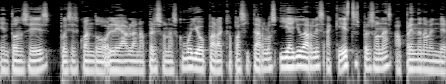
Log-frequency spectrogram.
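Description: In a very clean recording with a silent background and a dry, close sound with no echo, a man with a fairly low pitch and a normal speaking voice talks with fairly even intonation and hardly any pauses. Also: moderate pace. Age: 20s. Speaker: entrepreneur podcast host. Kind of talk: solo podcast monologue.

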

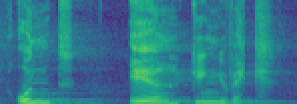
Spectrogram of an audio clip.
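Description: His tone dark and mellow, a man speaks with lively intonation. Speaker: preacher. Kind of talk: sermon. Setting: church. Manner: earnest, emphatic; fluent preaching delivery, firm and urgent.

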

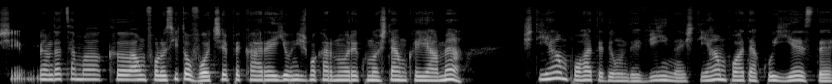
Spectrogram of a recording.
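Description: A woman speaks at a moderate pace with a dark, mellow tone and medium pitch. The very clean recording has a silent background and a dry, close sound with no echo. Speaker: podcast host and trainer. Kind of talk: solo podcast monologue. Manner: talkative.

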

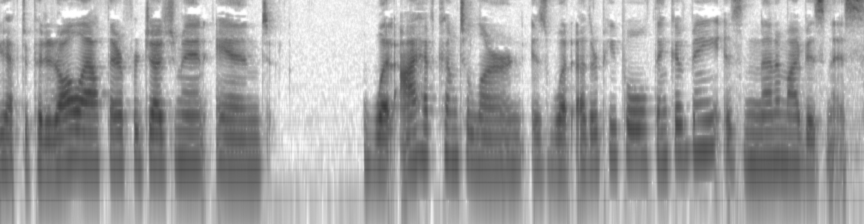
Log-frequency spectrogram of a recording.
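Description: An ordinary speaking voice from a woman, medium in pitch, at a moderate pace with fairly even intonation. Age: 40s. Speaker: podcaster. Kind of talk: casual monologue.

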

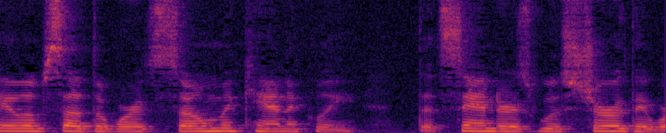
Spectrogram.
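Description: A passage is read aloud in a natural voice.

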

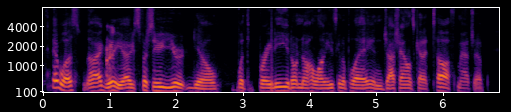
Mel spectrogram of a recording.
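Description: A man talks at a medium pitch with a dark, mellow tone. He leaves hardly any pauses. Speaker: podcast host. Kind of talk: casual comedic banter. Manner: animated, joking.

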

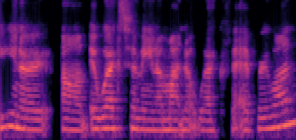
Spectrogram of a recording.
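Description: A woman's bright, sharp voice in an Australian accent, on a very clean recording with a silent background. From Australia (Townsville, Queensland). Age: 20s. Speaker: professional tennis player. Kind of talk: interview.

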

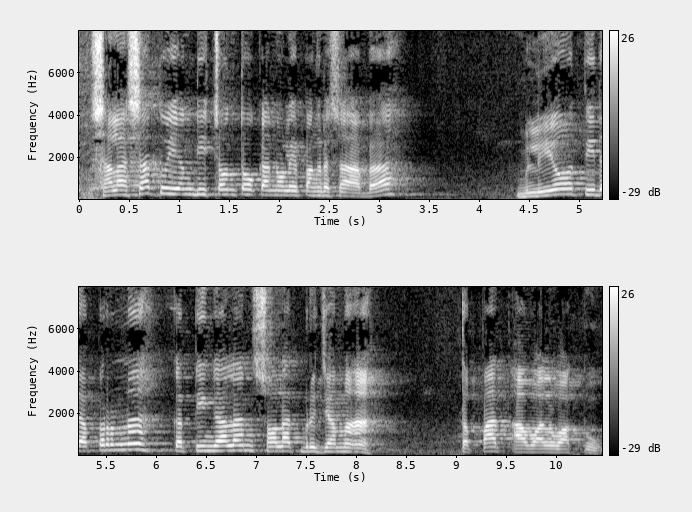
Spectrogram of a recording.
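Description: A man speaks at a high pitch and a very slow pace. Noticeable background noise and audible room echo surround him. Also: ordinary pitch variation, very even loudness. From West Java, Ciamis. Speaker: Sufi religious teacher. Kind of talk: religious talk with personal testimony. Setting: religious gathering.

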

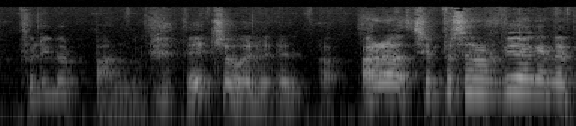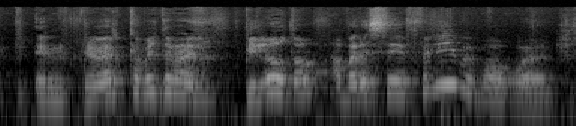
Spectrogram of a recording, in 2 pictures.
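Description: A man with a Chilean accent talks fairly quickly at a high pitch, his intonation lively. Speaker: podcast co-host. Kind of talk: casual chat.

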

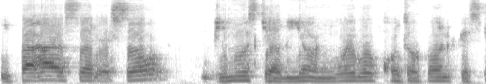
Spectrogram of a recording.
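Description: With a French accent, a man talks at a fairly slow pace and with ordinary pitch variation. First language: French (speaking Spanish). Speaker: exchange founder. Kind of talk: live panel discussion. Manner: halting, many fillers.

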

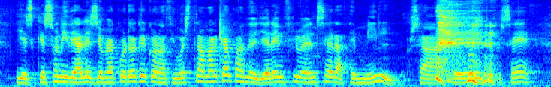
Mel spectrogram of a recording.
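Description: Over noticeable background noise, a woman with a medium pitch talks at a very fast pace. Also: hardly any pauses. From Spain. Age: 30s. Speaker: entrepreneur and former influencer. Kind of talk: interview.

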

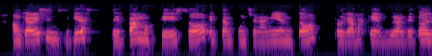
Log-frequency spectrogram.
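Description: With a dry, close sound and no echo, a woman speaks at a medium pitch and a moderate pace in fairly even intonation. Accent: Uruguayan. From Uruguay. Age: 20s. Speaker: psychologist. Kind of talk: interview.

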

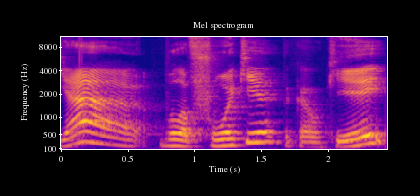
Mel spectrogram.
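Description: A woman with an ordinary speaking voice, a medium pitch and lively intonation. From Buryatia, Russia. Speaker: graphic designer. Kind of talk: casual chat. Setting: at a friend's home.

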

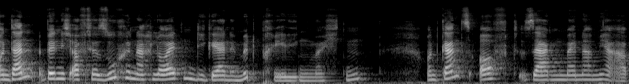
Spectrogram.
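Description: A plain, everyday voice from a woman, fairly high-pitched, at a moderate pace with ordinary pitch variation. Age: 30s. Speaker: pastor. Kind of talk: casual chat.

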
